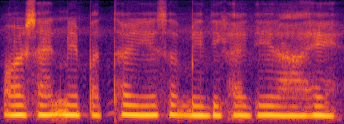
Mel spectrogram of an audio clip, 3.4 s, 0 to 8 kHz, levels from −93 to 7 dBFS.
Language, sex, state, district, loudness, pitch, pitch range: Hindi, female, Arunachal Pradesh, Papum Pare, -12 LUFS, 225 Hz, 220-230 Hz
